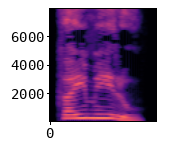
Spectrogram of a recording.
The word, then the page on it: ಕೈಮೀರು: kai mīru; Kannada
